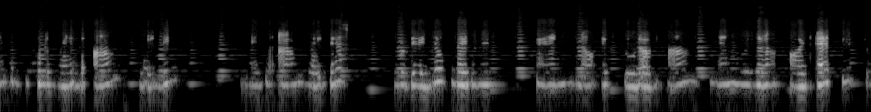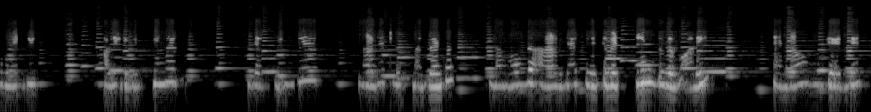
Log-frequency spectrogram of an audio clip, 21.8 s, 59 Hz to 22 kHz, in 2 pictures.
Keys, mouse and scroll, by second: 1.9 g, 3.9 s, 4.2 g, 6.5 e, 8.4 alt+s, 9.6 click, 9.6 r, 9.6 1, 9.8 g, 11.3 3, 11.3 x, 13.7 1, 13.7 s, 15.6-16.9 drag, 16.9 s, 19.3 r, 20.6 ,, 20.9 KP_3, 20.9 r.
